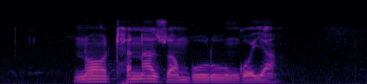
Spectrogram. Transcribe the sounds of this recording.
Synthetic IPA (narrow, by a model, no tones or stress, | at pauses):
nɔtʰanazʷambuɺuŋɡɔja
